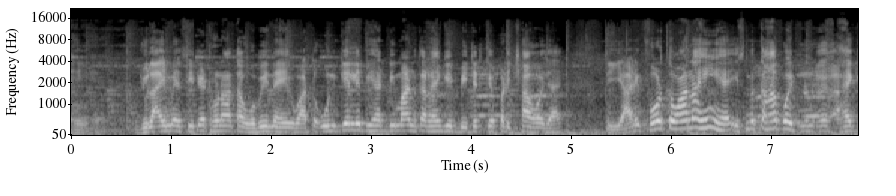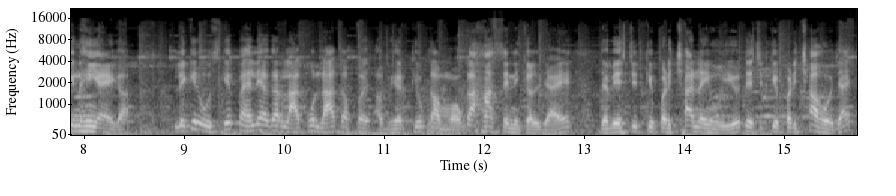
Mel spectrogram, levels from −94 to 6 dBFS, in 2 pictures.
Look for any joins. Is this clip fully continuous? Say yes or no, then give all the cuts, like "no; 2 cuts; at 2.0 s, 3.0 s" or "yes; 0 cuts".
yes; 0 cuts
